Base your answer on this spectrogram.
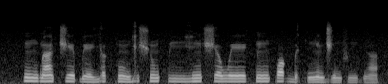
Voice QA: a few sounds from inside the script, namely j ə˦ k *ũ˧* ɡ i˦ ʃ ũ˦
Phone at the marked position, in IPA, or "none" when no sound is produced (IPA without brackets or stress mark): ũ˧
